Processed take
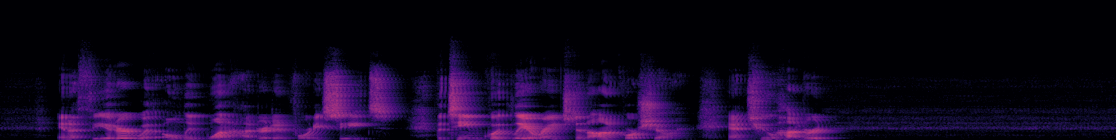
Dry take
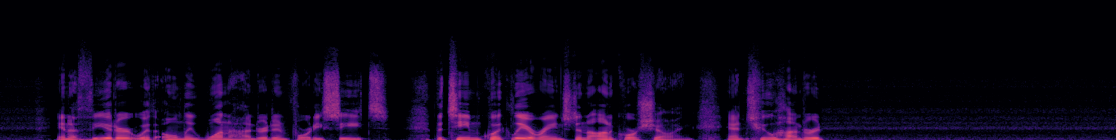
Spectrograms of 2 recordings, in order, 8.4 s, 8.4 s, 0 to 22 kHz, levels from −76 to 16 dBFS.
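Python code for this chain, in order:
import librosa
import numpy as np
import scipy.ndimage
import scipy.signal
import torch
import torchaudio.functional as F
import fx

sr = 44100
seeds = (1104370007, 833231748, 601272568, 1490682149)

p1 = scipy.signal.sosfilt(scipy.signal.butter(2, 910.0, 'highpass', fs=sr, output='sos'), x)
y = p1 + fx.room_flutter(p1, sr, wall_m=5.1, rt60_s=0.41, dry=0)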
